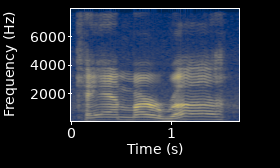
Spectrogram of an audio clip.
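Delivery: "camera." drawn out very slowly and high, as if to a foreigner; slow exaggerated camera. Photographer explaining to the boatman: slow, over-clear. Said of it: "growing squeakier".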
